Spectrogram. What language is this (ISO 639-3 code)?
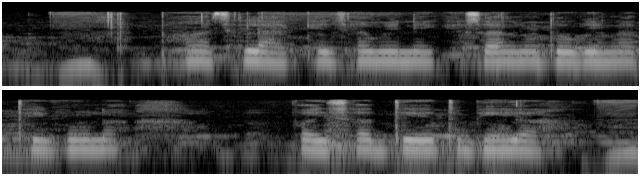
bho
